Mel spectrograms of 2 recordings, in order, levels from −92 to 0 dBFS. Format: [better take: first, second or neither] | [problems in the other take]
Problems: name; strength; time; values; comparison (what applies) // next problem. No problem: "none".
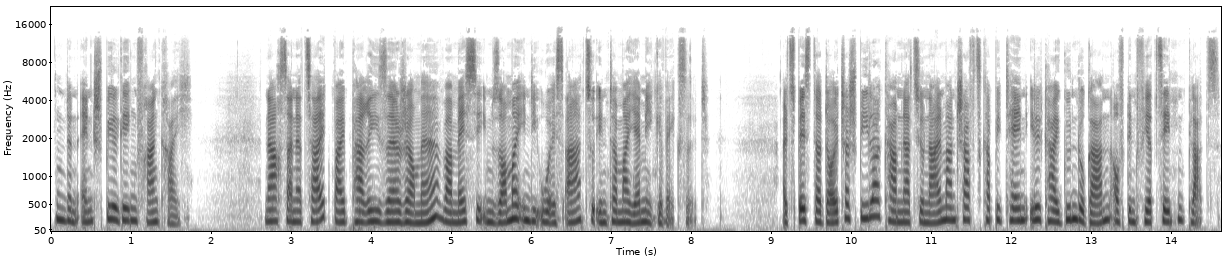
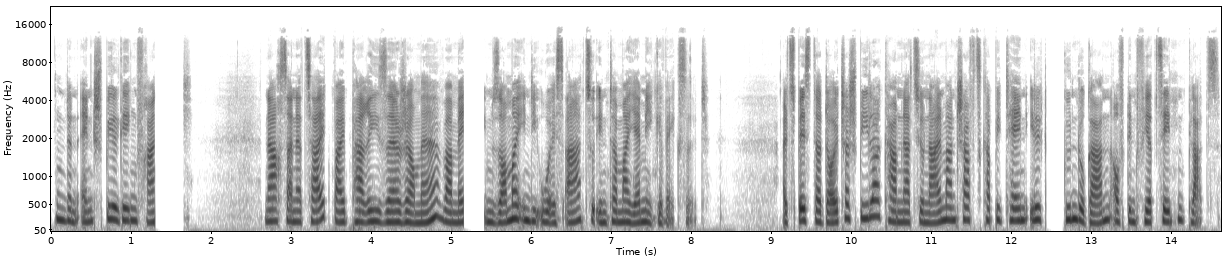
first | audio cutting out; at 1.5 s, at 5 s and at 12 s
